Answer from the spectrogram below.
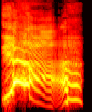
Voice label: Female Troll Death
